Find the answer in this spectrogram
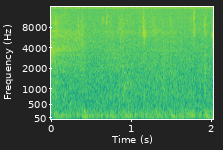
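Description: Steady low rumbling noise with no speech.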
